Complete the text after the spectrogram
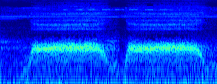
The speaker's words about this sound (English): So Potus are a group of birds, and there are multiple species. So we're going to listen to a couple different species. So this is the great Potu call.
